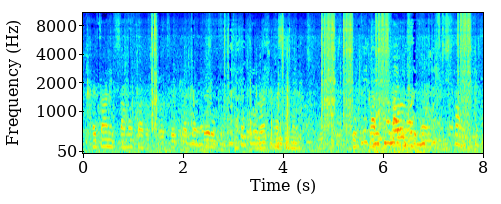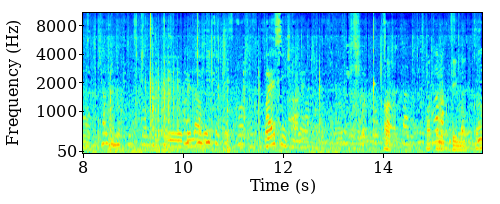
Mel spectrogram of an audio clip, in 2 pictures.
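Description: Several men talk at once in the background.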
